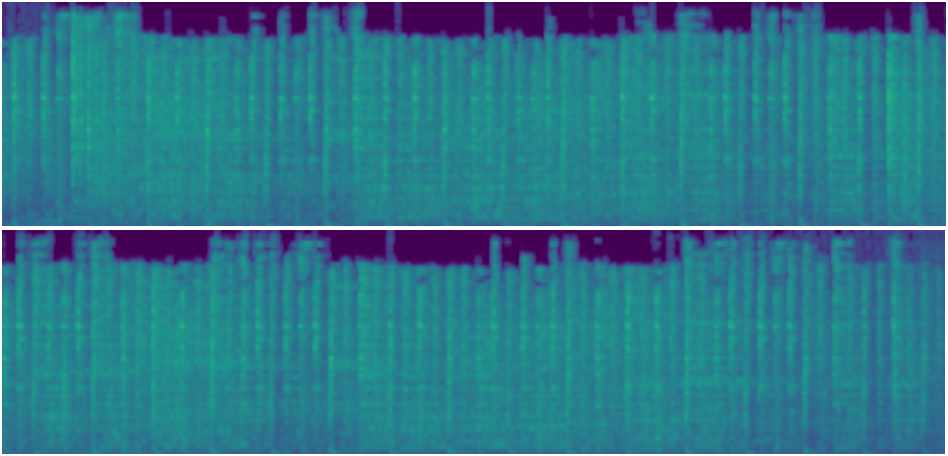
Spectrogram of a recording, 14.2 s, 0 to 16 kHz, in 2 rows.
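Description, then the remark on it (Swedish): A late-1980s dance-pop track plays loud, with a driving, steady eighth-note bass pulse, punchy drums and bright synths filling the mix throughout, and no one talking over it. “Lyssna framförallt på soundet. Den låter så här.”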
